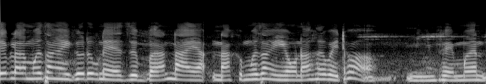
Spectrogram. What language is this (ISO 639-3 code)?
brx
